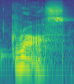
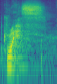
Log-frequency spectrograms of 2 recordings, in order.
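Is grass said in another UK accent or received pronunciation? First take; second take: received pronunciation; another UK accent. First: It is said in a received pronunciation accent. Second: It is said in a different regional UK accent. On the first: "In received pronunciation, this would be grass" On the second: "But in other accents in the U K, you'll say grass"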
